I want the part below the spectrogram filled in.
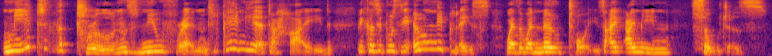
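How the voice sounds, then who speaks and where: A woman's voice: fairly high pitch, very animated, slow, few pauses, heavily acted. A woman voicing a kindly, eager male magician in a children's storybook, with an earnest, slightly hesitant manner. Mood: flustered.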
